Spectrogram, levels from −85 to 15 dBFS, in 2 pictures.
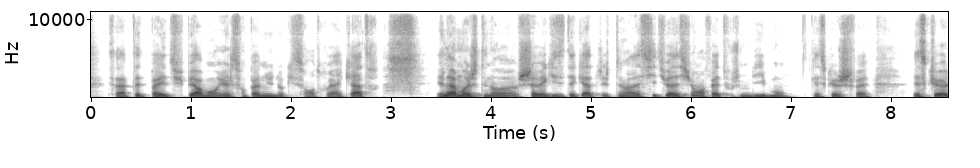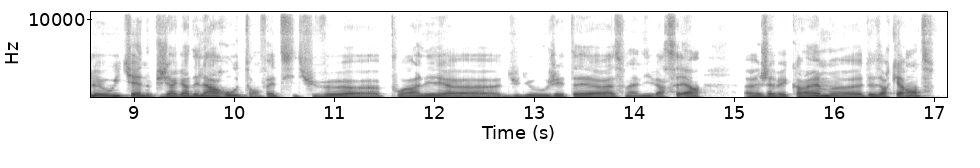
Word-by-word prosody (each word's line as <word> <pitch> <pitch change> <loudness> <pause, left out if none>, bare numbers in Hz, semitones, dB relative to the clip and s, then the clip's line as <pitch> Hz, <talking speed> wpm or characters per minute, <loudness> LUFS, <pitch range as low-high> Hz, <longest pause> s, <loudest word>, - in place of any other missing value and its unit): ça 105 - -5
va 100 - +2
peut-être 110 0 -3
pas 110 - +4
être 110 -2 +2
super. 120 +2 +5
Bon 105 0 0
et - - -3
elles 100 - 0
sont 95 +1 -10
pas 110 +3 0
venues 105 -1 0
donc 95 -1 -7
ils - - -18
se - - -12
sont 90 - -9
retrouvées 90 0 -7
à 85 - -5
4. - - 0 0.5
Et 105 - +1
là 135 +4 +10
moi 135 -4 +6
j'étais 115 -1 -5
dans 100 -3 0
je - - +1
savais 125 +2 +4
qu'ils 120 -2 -3
étaient 105 -1 -4
4, 115 +2 0
j'étais 95 +2 -8
dans 100 - +1
la 95 -1 +1
situation 135 -1 0
en - - +2
fait 125 -1 -1
où - - -21
je - - -12
me 95 - -3
dis: 105 +1 -1
«Bon 100 0 -4 0.2
qu'est-ce 110 -2 -8
que 105 - -2
je 90 -7 -3
fais? - - -5 0.4
Est-ce 110 -1 -1
que 140 - +3
le 125 -5 +7
week-end» 120 +2 +3
puis 95 - -7
j'ai 105 - +3
regardé 100 +1 +1
la 100 -1 +3
route 135 +6 0
en 85 0 -9
fait 100 +2 -5
si - - -11
tu 90 +3 -11
veux, 105 +2 0
heu, - - -2
pour 95 -2 -4
aller, 100 +1 +1
heu, 85 0 -2
du 90 +2 -10
lieu 100 +3 -3
où 100 0 0
j'étais, 100 0 0
à 85 -2 0
son 90 +2 -10
anniversaire, 90 0 -2 0.5
heu, 90 +1 -2
j'avais 95 +1 -1
quand 95 - -1
même 120 +4 +4
heu 90 -2 0
2:40. 110 +7 0
100 Hz, 265 wpm, -25 LUFS, 95-115 Hz, 0.5 s, là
